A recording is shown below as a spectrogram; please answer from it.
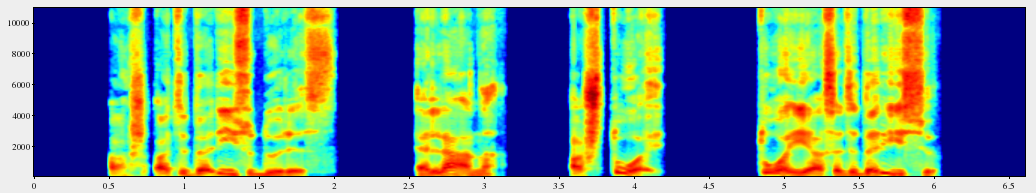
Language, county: Lithuanian, Šiauliai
